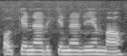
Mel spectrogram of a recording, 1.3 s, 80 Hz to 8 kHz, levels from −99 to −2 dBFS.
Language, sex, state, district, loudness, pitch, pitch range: Garhwali, female, Uttarakhand, Tehri Garhwal, -20 LUFS, 195 Hz, 190-195 Hz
